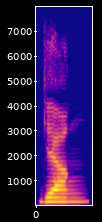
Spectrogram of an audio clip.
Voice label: "ghiang2", Taiwanese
